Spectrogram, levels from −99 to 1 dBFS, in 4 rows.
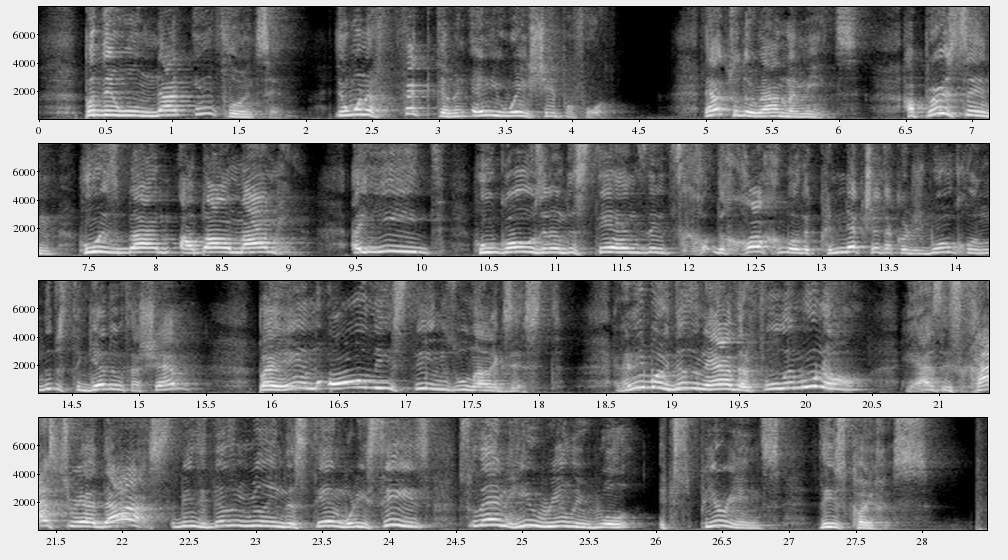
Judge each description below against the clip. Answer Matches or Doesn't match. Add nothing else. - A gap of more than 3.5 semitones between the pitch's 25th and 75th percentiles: Matches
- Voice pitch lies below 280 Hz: Doesn't match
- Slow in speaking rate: Doesn't match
